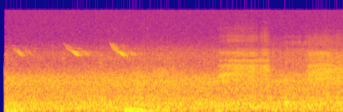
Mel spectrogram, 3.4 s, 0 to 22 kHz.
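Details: Hooded crow (Corvus corone cornix) fledgling on a stone in Helsinki, Finland, June 2017, vocalizing and gesturing at its parent: three short, thin, falling notes, then a rougher, harsh drawn-out call, over low wind rumble.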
